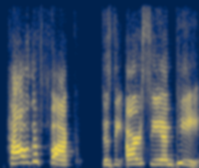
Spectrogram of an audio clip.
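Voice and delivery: real outraged shout; angry outburst. Real, not acted. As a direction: explode with outrage.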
